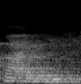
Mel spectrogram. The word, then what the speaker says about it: kind: तो हमारा वर्ड आया था वाइंड और दूसरे में आया था काइंड। तो दोस्तों वाइंड को यहां पर विंड नहीं पढ़ेंगे, क्योंकि के आई एन डी का उच्चारण किंड नहीं काइंड हम लोग पढ़ते हैं।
